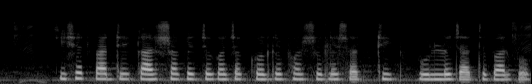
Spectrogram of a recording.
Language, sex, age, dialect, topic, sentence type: Bengali, female, 18-24, Rajbangshi, agriculture, question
